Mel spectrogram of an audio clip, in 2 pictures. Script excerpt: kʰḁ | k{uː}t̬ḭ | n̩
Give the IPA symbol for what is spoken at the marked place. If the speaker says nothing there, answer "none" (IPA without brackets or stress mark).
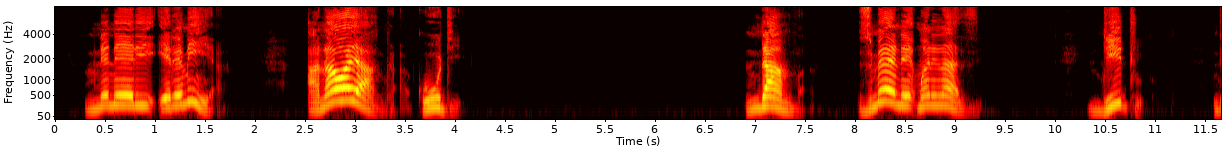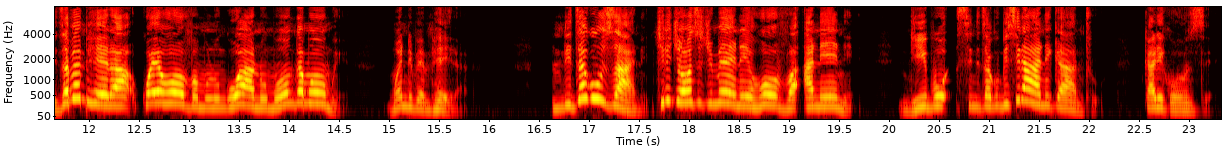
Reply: uː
